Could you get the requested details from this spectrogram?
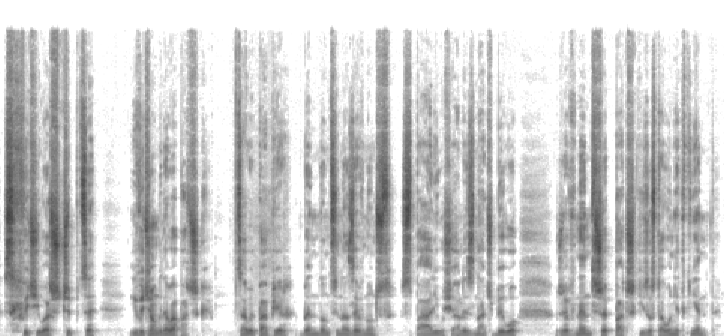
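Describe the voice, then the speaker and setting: A man narrating an audiobook in a measured, dramatic reading style. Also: rumbling low, a little mellow, breathy edge. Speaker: audiobook reader.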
